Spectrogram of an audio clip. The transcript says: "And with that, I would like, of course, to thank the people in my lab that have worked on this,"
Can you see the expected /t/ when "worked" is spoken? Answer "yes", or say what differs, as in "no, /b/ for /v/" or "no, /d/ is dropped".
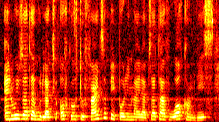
no, /t/ is dropped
